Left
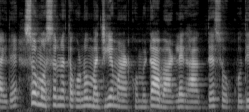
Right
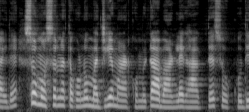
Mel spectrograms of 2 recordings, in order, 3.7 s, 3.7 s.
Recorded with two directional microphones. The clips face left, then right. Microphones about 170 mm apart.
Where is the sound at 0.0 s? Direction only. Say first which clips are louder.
Right 6 dB; 40° right (ahead or behind).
